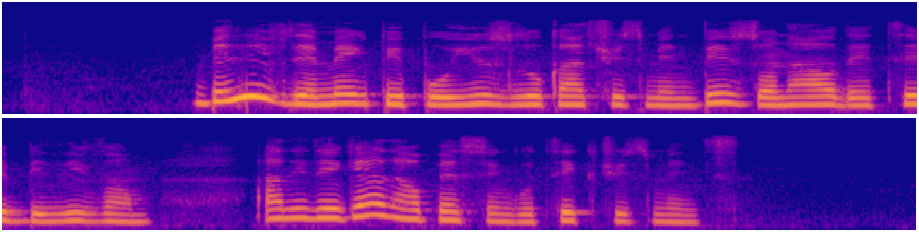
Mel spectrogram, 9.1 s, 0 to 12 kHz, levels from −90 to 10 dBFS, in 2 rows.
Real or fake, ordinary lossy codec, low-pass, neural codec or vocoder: real; none; 7.2 kHz; none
